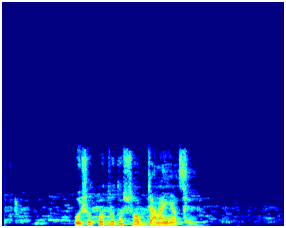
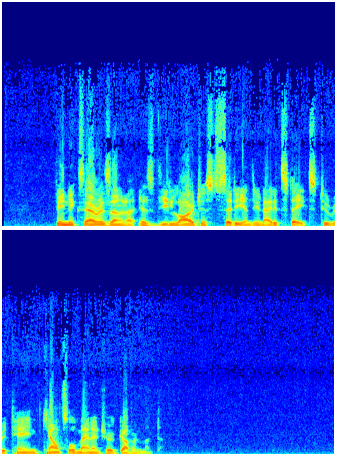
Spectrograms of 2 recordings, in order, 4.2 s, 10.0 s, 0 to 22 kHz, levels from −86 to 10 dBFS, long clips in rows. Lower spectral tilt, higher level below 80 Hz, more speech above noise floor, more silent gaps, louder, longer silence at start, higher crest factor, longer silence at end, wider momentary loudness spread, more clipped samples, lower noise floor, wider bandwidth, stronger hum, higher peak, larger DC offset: about the same, -5.5 dB/octave vs -5.5 dB/octave; second, -62 dBFS vs -44 dBFS; first, 50 dB vs 38 dB; neither; second, -17 LUFS vs -14 LUFS; second, 0.2 s vs 0.8 s; about the same, 18 dB vs 16 dB; second, 1.3 s vs 2.75 s; first, 15 LU vs 6 LU; neither; first, -67 dBFS vs -52 dBFS; second, 8 kHz vs 16 kHz; neither; about the same, -2 dBFS vs 0 dBFS; neither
